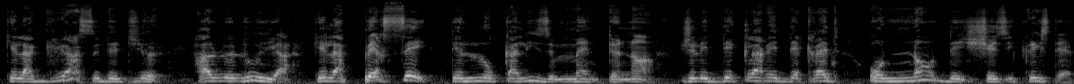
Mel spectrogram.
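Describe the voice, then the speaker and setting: Preacher guy, slow and drawn out, kinda husky, keeps saying alleluia and declaring stuff. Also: mid-range voice, a little mellow. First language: Lingala. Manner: fervent, punctuates lines with alleluia. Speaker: preacher and self-styled prophet. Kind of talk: prophetic sermon with declarations.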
